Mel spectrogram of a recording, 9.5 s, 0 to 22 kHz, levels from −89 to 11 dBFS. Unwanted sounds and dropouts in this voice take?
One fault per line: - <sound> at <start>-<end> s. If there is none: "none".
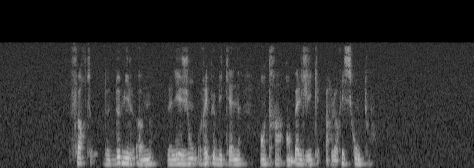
none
